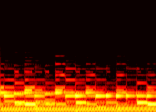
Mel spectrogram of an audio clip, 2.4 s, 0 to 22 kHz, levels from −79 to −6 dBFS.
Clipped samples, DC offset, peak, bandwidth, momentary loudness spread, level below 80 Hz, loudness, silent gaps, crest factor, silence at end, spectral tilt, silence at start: under 0.1%; under 0.1%; -10 dBFS; 3 kHz; 3 LU; -36 dBFS; -23 LUFS; none; 12 dB; 0 s; -14 dB/octave; 0 s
